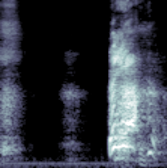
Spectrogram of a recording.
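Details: Person with a cold sneezing: a quick sneeze, a short breath in, then a loud explosive sneeze.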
